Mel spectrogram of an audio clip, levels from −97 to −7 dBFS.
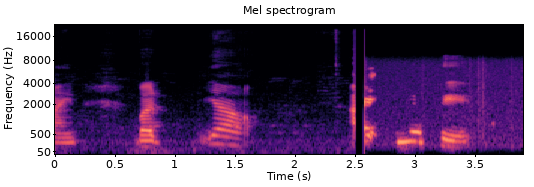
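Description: Speech, with an abrupt change of character at 2.5 s: a brief gap of about 80 ms, then the sound runs through to the end with nothing above 9.1 kHz, a shift in level of around 5 dB, and a new background noise roughly 35 dB under the speech. That combination of dropout, narrower band and different noise floor points to an input switched to a poorer device, likely a different microphone or headset profile taking over mid-recording.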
